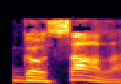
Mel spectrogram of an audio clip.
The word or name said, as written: gosala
